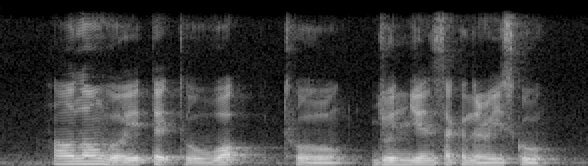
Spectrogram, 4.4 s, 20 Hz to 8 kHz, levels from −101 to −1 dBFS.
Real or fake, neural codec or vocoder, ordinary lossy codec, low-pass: real; none; none; 7.2 kHz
